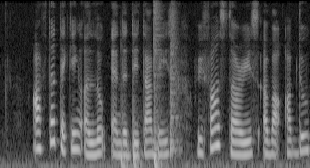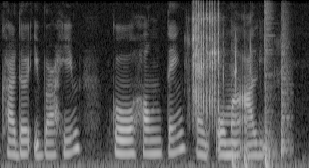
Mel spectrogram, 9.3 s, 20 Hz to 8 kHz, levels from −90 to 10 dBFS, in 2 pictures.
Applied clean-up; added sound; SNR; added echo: none; Ratchet, pawl / Tools + Drum / Drum kit; 2 dB; none.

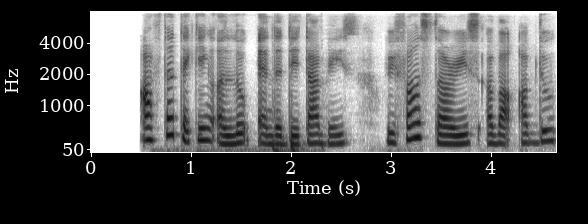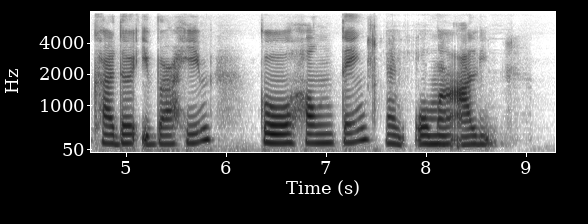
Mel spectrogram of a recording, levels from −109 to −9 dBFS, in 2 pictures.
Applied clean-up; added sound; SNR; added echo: neural mask model DeepFilterNet 3.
